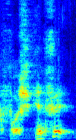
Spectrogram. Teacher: the kick-foot vowels are reversed for the words fish and foot to sound like fush and fit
